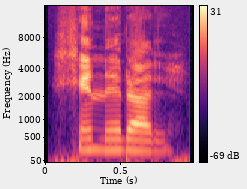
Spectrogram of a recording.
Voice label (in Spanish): "general", Spanish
